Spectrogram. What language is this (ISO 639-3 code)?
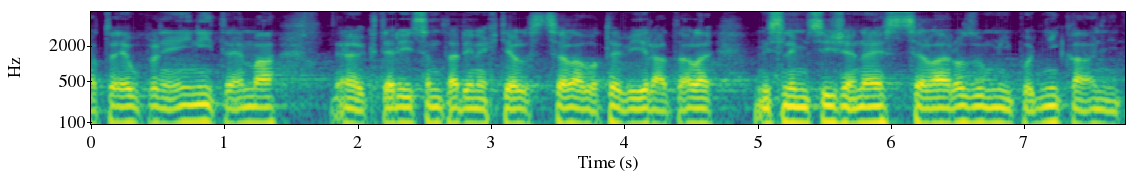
ces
